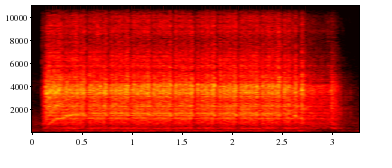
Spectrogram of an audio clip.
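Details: Tao Tao Coolster 110cc youth ATV, cranks and has spark but won't start, started by toggle since the starter switch failed: about three seconds of high, fast starter whir with no firing; low compression from a foreign object in a valve.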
